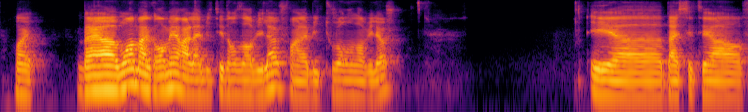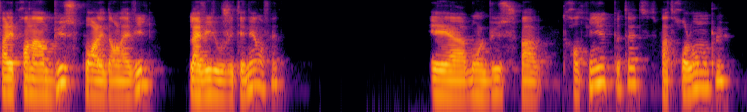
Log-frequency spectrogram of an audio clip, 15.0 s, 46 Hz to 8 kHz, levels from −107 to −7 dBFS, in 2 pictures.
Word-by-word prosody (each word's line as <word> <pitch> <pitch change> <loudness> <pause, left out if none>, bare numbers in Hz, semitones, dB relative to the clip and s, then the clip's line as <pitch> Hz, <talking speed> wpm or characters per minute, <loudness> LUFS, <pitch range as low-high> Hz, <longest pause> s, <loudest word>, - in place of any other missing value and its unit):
Ouais. - - -1 0.5
Ben, 125 +2 +9
moi, 155 +5 +6
ma 145 -5 +6
grand-mère, 125 +4 +3
elle 110 - +4
habitait 105 +1 -3
dans 105 -1 -4
un 105 - -2
village. 140 +8 -1
Enfin, 105 -9 -5
elle 95 - -1
habite 95 0 -6
toujours 110 -1 -6
dans 100 -1 -6
un - - -3
village. 105 +4 -4 2.0
Et 105 -3 +4
heu, 95 -1 +1
bah, 100 -1 +2
c'était 100 +1 -5
un 95 -1 0
fallait 110 +4 +2
prendre 110 0 -1
un 105 0 +1
bus 175 - -4
pour 110 -11 -3
aller 100 - 0
dans 100 0 -4
la 95 -1 -3
ville 160 - -6 0.4
la 105 - +4
ville 105 +1 0
où 100 - -1
j'étais 95 0 -6
né, 145 - -4
en 160 - -9
fait. 85 -10 -16 1.5
Et 105 -2 +1
heu, 100 -1 -1
bon, 105 +2 -5
le 100 - -4
bus, 110 +2 -7
je - - -15
sais - - -23
pas 95 -2 -5 0.2
30 105 - -12
minutes 180 +3 -4
peut-être? 175 0 -10
C'est 170 - -28
pas 100 - -6
trop 100 - -6
long, 135 +6 -2
non 145 - -8
plus, 195 +7 -10
105 Hz, 220 wpm, -24 LUFS, 100-135 Hz, 2.0 s, Ben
